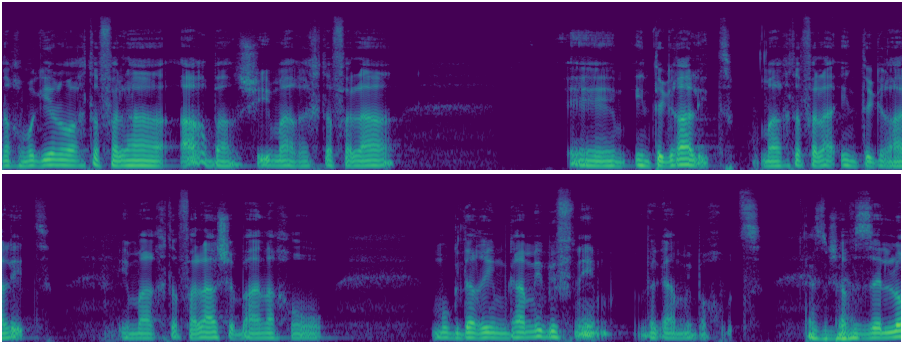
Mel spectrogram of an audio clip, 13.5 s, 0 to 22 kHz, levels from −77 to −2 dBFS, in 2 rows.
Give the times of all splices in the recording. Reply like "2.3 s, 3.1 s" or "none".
5.6 s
